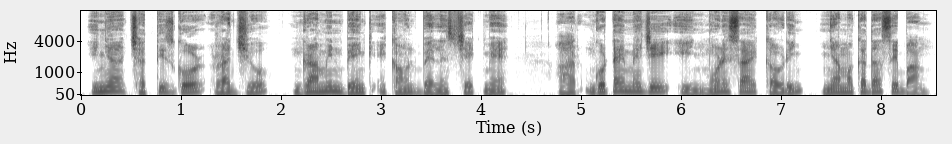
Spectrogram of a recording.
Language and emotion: Santali, neutral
